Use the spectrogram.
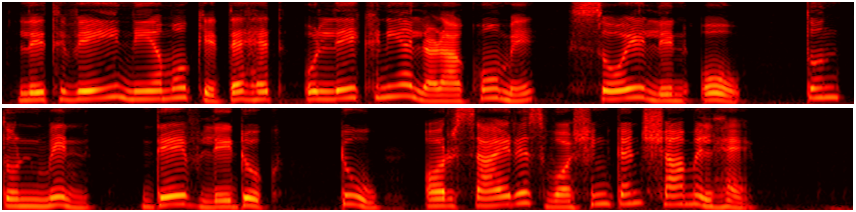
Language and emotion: Hindi, neutral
